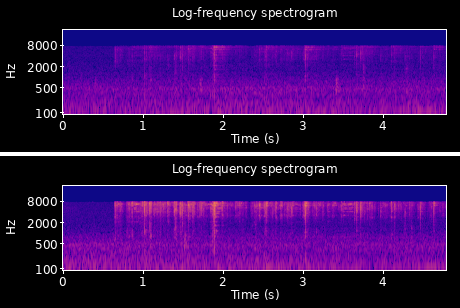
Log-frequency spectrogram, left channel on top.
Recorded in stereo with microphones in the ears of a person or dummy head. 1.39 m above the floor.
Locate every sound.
0.7 s keys jangling: 50° right (ahead or behind), 0.6 m; by 4.8 s 45° right (ahead or behind), 3 m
